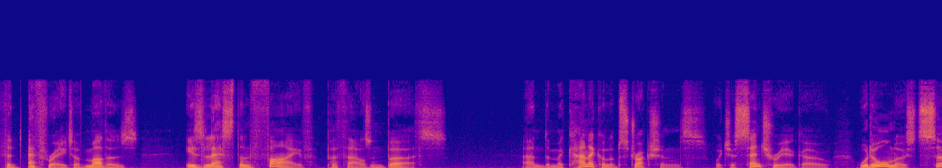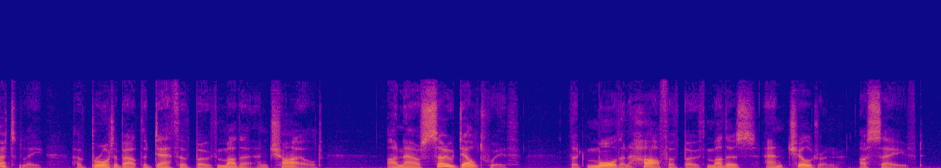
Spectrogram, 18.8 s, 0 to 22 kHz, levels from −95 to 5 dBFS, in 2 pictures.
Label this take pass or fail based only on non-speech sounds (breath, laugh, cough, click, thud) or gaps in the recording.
fail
